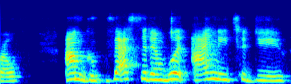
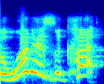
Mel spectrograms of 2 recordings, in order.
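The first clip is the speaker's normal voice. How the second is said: loud, high, bewildered question; raised voice in acted confusion; baffled; 7 semitones higher, 7 dB louder than usual. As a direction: demand to know what on earth that means. Acts out her baffled teenage question.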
